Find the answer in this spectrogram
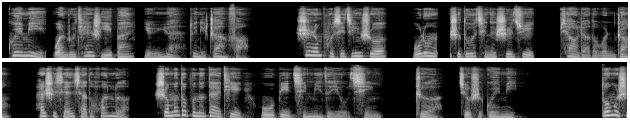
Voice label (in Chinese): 情感电台; 闺蜜宛如天使一般永远对你绽放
